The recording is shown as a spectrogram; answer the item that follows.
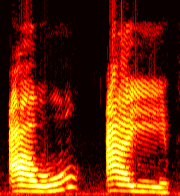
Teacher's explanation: عین کو وسط حلق سے بولیں گے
